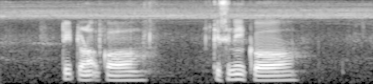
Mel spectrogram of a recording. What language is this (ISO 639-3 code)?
sat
